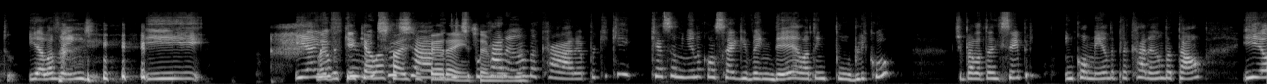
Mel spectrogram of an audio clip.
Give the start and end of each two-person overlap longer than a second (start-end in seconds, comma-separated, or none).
3.2-5.3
